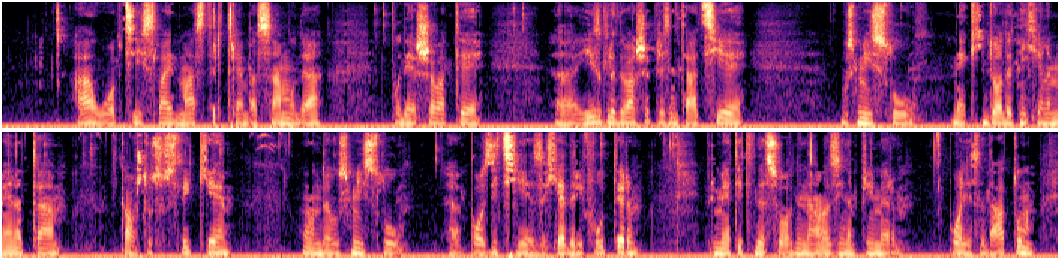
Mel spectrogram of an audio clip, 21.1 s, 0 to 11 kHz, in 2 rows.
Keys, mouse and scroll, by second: 1.9 click, 2.9 scroll up 1, 3.7 click, 10.9 click, 16.4 click, 21.0-21.1 drag.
